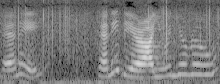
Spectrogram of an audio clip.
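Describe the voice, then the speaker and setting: An actress playing a gentle, unruffled mother of a teenager in an old radio comedy. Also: high voice, brisk, loud music behind the voice, lightly acted. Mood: mild, unruffled. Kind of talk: 1940s radio comedy acting. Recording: dull old radio broadcast recording.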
